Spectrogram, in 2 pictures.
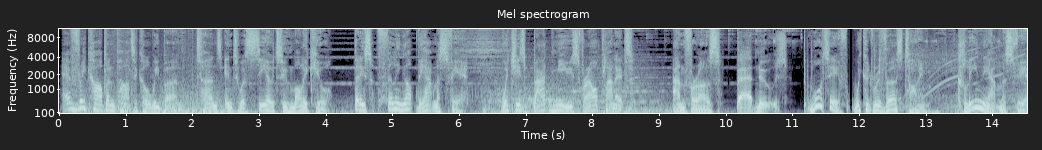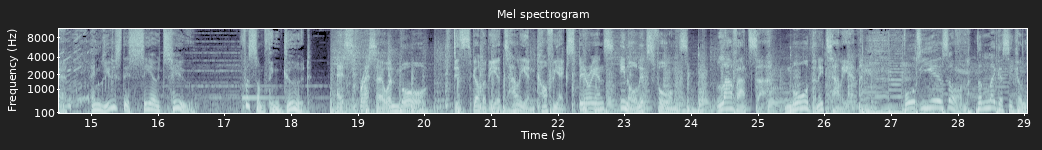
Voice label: Northern Voiceover, Yorkshire

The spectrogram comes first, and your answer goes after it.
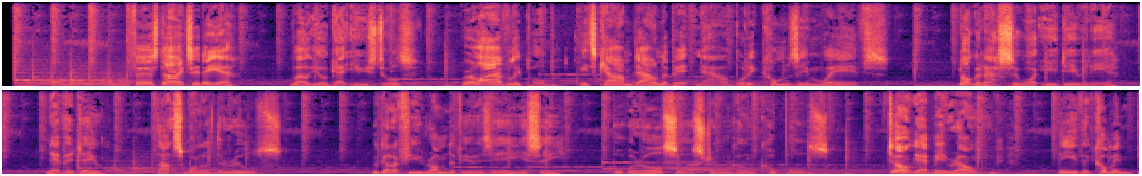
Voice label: character

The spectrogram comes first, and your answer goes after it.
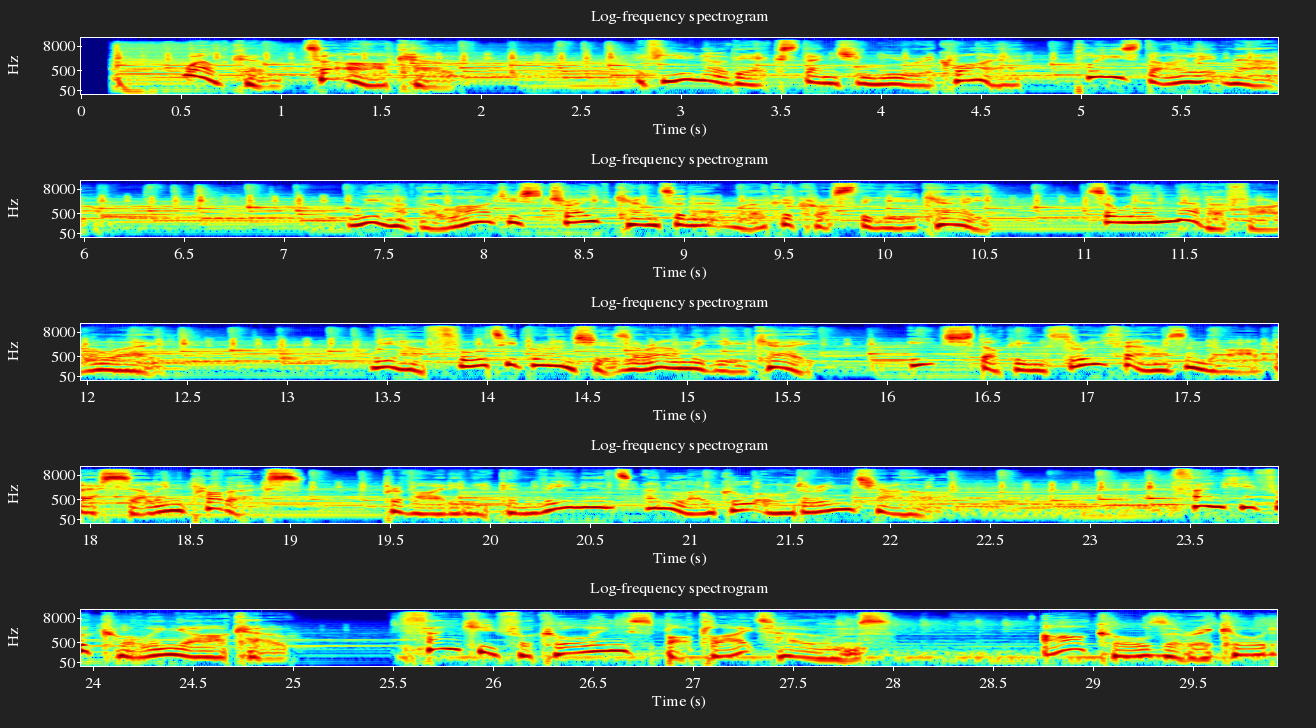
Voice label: on-hold

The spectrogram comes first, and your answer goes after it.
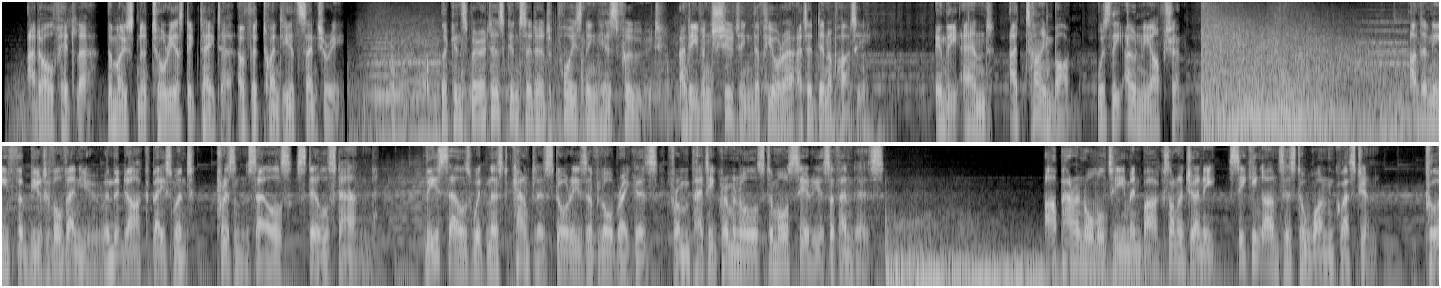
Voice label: documentary, Male

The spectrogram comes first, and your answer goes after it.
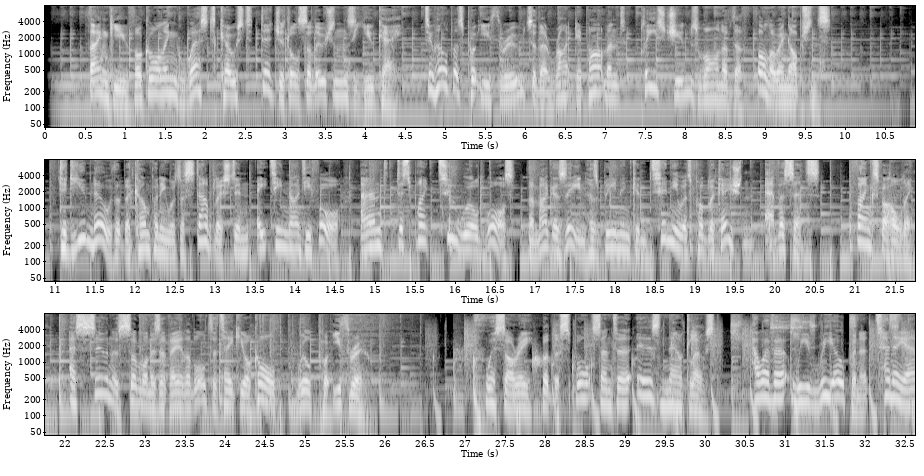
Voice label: telephone

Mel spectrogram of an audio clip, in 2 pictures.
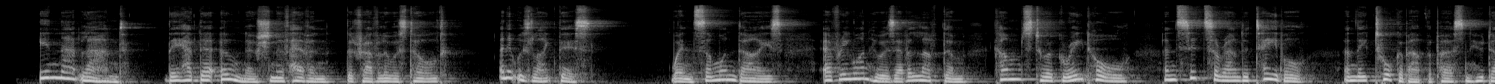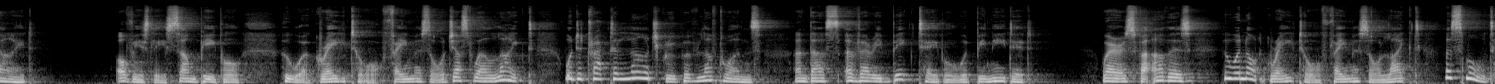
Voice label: story narration

